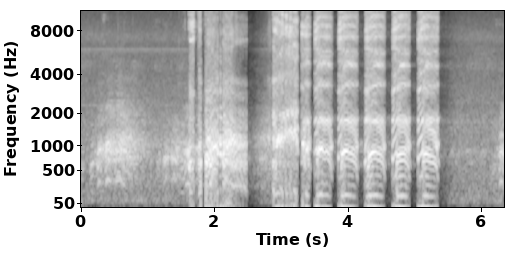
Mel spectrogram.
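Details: Black-and-white ruffed lemur singing: loud harsh braying calls in a rapid series of about six evenly spaced bursts, each with stacked ringing harmonics, preceded by a rougher roaring build-up and quiet background murmur.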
